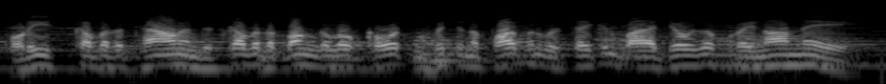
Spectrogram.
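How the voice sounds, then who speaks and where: A man's voice: mid-range voice, steady tone, very fast. A man giving formal, dramatic scripted narration for a 1930s radio drama. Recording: tinny 1933 radio recording with music.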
